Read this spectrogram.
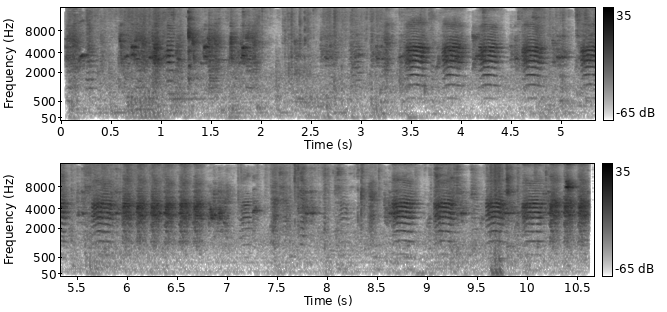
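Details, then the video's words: A male Red Siskin gives a fast, high twittering song of repeated chirps and trills in quick bursts, with a few soft thumps like wing flutters. "Red Siskin male"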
